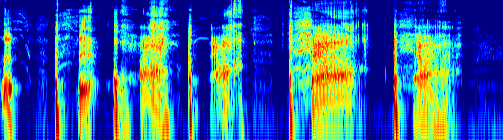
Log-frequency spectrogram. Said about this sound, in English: Oh, how long have you had that cough?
